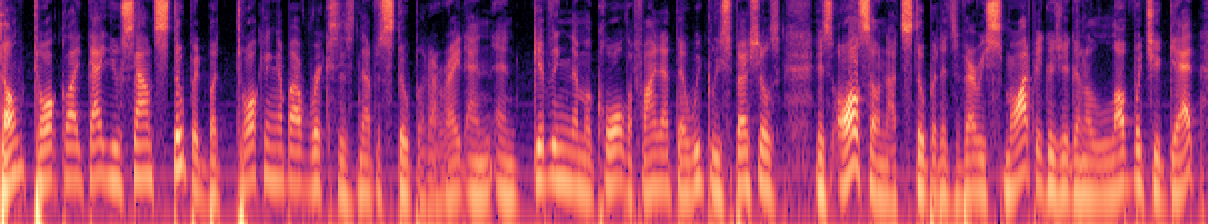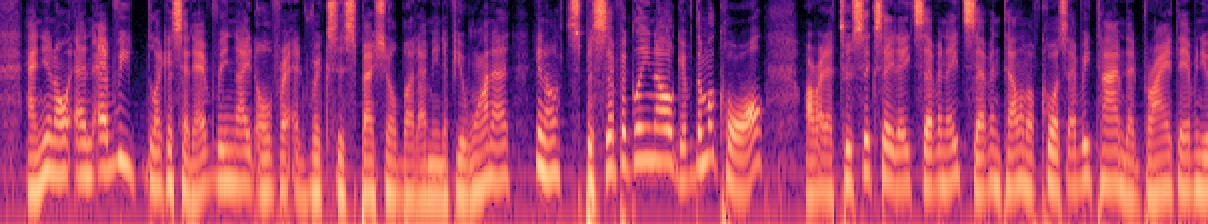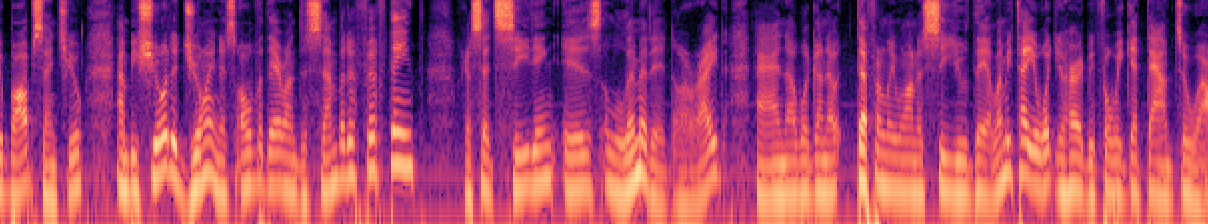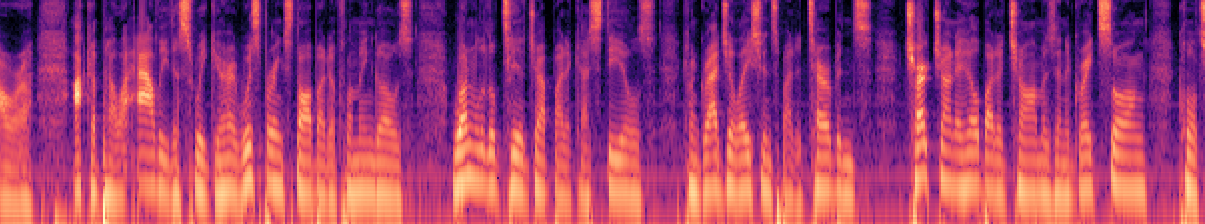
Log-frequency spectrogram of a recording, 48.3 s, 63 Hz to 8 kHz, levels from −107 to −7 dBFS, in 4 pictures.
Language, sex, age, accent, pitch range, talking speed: English, male, 50-69, American, 120-155 Hz, 210 wpm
